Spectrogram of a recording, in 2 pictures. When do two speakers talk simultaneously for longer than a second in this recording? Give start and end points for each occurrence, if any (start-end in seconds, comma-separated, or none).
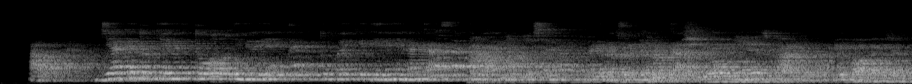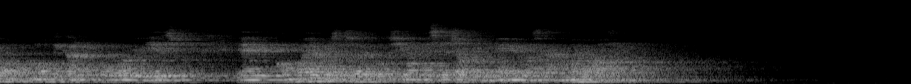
4.7-6.9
